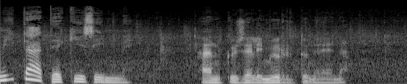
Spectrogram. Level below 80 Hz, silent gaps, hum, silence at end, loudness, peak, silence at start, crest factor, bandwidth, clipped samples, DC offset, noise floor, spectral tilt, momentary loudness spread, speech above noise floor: -34 dBFS; none; none; 0 s; -18 LUFS; 0 dBFS; 0 s; 20 dB; 16.5 kHz; under 0.1%; 0.1%; -38 dBFS; -4.5 dB/octave; 20 LU; 20 dB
